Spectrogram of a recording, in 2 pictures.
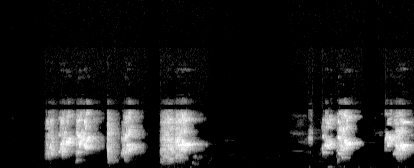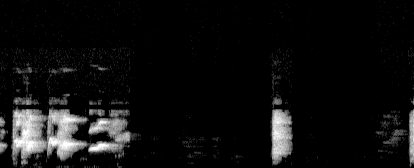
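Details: Javan myna calling loudly and repeatedly, a burst of harsh, chattering squawks high in pitch, then a pause and a few single sharp notes, in a quiet setting.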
